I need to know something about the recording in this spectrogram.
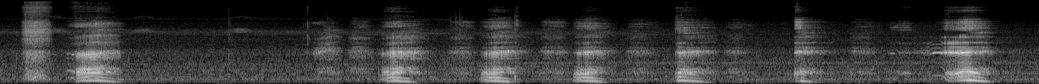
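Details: Stridor in a child: repeated harsh, high-pitched musical breath sounds from a narrowed upper airway; the child then says they can't breathe.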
